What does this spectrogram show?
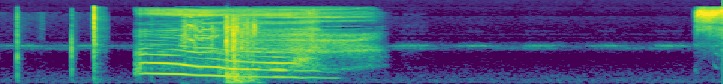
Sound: both yawning; light clicks

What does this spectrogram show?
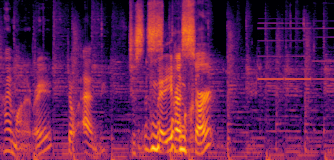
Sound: speaking Mandarin

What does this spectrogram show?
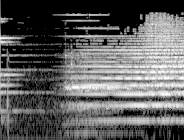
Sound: tinkling

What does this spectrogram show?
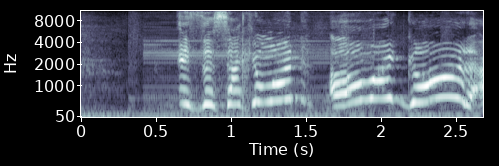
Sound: buzzer sounds

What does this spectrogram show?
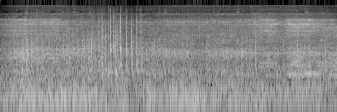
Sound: bike motor revving

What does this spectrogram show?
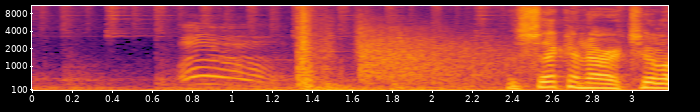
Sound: gunshot blasting

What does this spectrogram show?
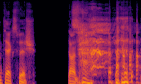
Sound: laughter

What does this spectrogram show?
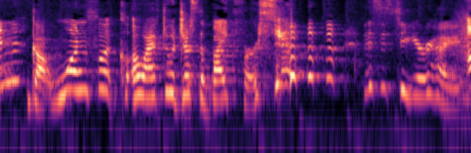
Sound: giggles

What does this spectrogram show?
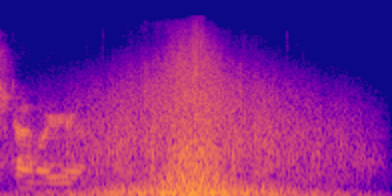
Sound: whoosh

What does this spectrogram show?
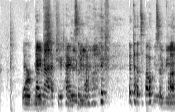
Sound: laughs

